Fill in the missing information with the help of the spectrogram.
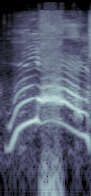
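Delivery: high, loud astonished exclamation; woman on a plane shouting in amazement; loud wow. Retold or imitated. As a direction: shout wow so everyone wakes up. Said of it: "sa sobrang lakas, nagising yung lahat".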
